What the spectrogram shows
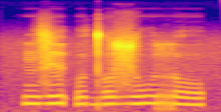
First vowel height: high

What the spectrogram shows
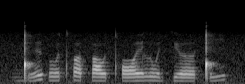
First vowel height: high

